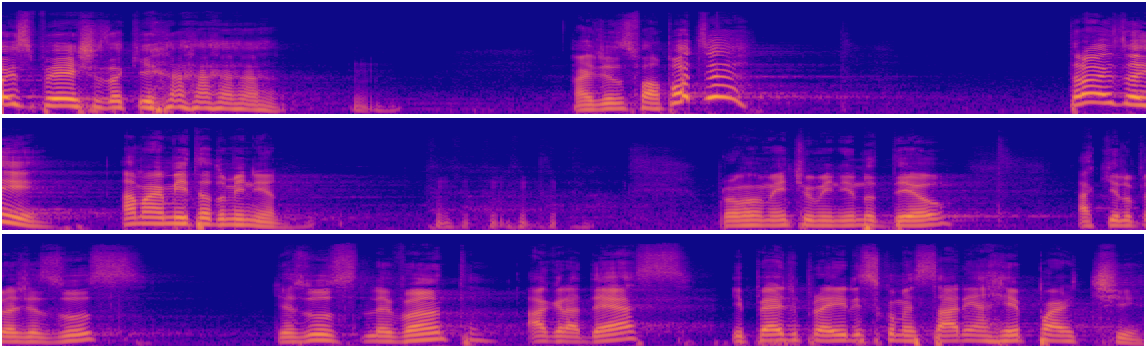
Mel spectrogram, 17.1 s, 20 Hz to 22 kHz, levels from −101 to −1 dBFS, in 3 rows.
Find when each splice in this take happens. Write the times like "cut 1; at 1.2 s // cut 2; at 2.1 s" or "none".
cut 1; at 7.8 s // cut 2; at 15.0 s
